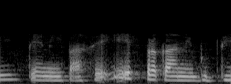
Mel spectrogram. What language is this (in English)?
Gujarati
